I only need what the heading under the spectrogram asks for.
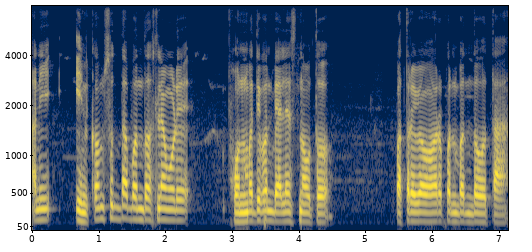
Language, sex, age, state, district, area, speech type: Marathi, male, 45-60, Maharashtra, Amravati, rural, spontaneous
